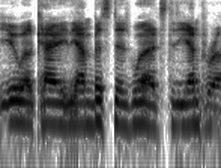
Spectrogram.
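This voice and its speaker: Raspy and fairly high in pitch, a man puts on a character voice at a moderate pace. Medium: read story. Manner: soft-spoken, menacing.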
